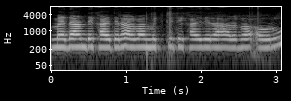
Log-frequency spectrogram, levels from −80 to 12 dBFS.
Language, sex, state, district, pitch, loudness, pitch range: Bhojpuri, female, Uttar Pradesh, Deoria, 240 Hz, -18 LUFS, 235-245 Hz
